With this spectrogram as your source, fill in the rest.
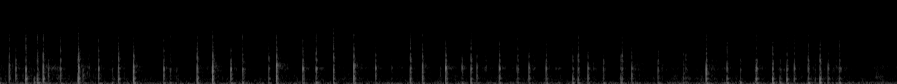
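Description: Long nails tap quickly on the top edge of a small green Lord Nelson cardboard tea box, hollow with tea bags inside, held up in front of the microphone. Dozens of short, dry, hollow clicks with a mid-pitched knock follow one another irregularly over a soft low background. Each tap dies away almost instantly.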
